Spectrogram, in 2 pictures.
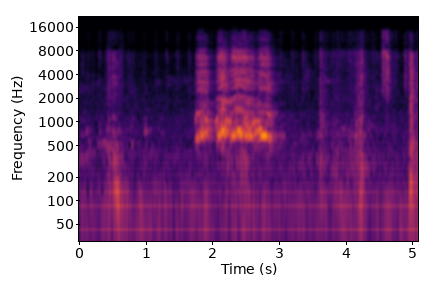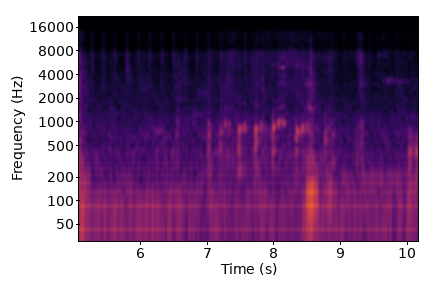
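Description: Chickens cluck in short, scattered bursts, with one longer loud crowing call near the start, fairly close in an otherwise quiet space.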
